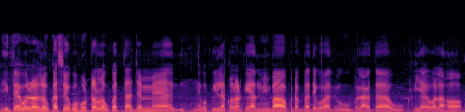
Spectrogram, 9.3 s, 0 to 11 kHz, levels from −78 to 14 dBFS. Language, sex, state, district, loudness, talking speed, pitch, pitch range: Hindi, male, Bihar, East Champaran, -18 LUFS, 160 wpm, 145 Hz, 135-165 Hz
